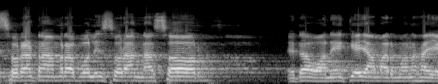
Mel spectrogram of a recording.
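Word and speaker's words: نصر: নুন সাদ র নাসর, নাসর মানে সাহায্য, এখানে সাদ মুখ দল করে উচ্চারণ করা লাগবে। সাদকে সিন দিয়ে বললে অর্থটা আকাশ পাতাল পাল্টিয়ে যাচ্ছে।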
